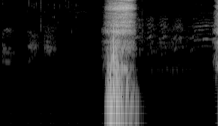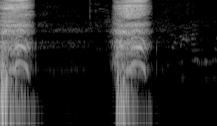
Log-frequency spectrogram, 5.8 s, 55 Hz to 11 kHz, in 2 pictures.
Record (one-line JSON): {"exhalation_length": "5.8 s", "exhalation_amplitude": 14395, "exhalation_signal_mean_std_ratio": 0.3, "survey_phase": "beta (2021-08-13 to 2022-03-07)", "age": "45-64", "gender": "Female", "wearing_mask": "No", "symptom_new_continuous_cough": true, "symptom_runny_or_blocked_nose": true, "symptom_shortness_of_breath": true, "symptom_fatigue": true, "symptom_headache": true, "smoker_status": "Never smoked", "respiratory_condition_asthma": false, "respiratory_condition_other": false, "recruitment_source": "Test and Trace", "submission_delay": "1 day", "covid_test_result": "Positive", "covid_test_method": "RT-qPCR", "covid_ct_value": 20.0, "covid_ct_gene": "S gene", "covid_ct_mean": 20.8, "covid_viral_load": "150000 copies/ml", "covid_viral_load_category": "Low viral load (10K-1M copies/ml)"}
